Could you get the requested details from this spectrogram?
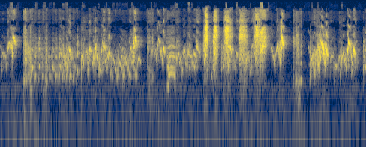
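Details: Pet budgerigars warbling together in a dense chorus of chattering, squeaky twitters, with scratchy bursts and bright chirps overlapping throughout.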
